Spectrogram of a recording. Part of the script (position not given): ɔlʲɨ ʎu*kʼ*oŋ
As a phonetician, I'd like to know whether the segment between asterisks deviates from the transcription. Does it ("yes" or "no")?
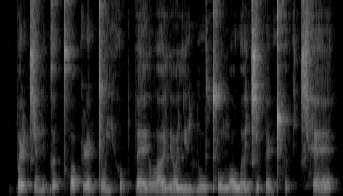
yes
